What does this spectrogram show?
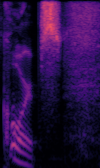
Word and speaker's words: corpse: Corpse is pronounced core, though. I know. But in this case, it's pronounced corpse.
